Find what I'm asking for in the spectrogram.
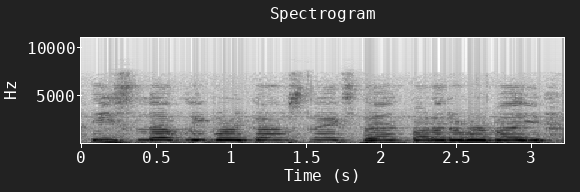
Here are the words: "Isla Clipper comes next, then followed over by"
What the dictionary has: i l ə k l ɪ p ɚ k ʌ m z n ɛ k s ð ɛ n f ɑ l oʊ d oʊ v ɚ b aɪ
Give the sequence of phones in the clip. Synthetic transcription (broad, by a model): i l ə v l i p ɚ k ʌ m s n ɛ k s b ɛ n p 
